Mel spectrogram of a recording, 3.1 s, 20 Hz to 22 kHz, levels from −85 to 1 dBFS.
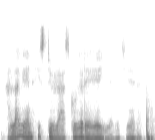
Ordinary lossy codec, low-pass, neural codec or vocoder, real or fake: none; 9.9 kHz; codec, 24 kHz, 0.5 kbps, DualCodec; fake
